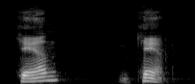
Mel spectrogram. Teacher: They both have the same sound. It's that American AN sound. It's very nasal.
